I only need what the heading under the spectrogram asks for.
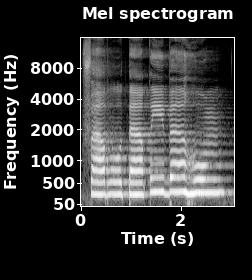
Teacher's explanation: Fartaqib, kemudian ba sukunnya dihukumi qalqalah sughra karena ba sukunnya sukun asli dan ada di tengah bacaan ya. Maka ba dipantulkan dengan pantulan yang kecil. Fartaqibahum, hum ada hukum izhar syafawi karena mim sukun menghadapi huruf selain mim dan ba yaitu huruf waw.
